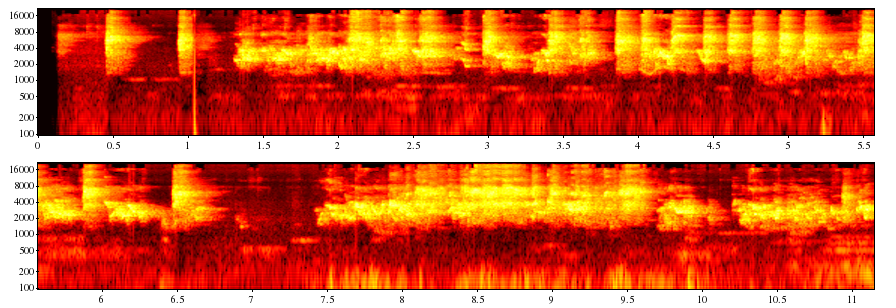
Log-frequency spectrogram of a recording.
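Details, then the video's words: Pet parakeets playing, singing and talking: a dense, busy flock chatter of high warbling chirps and squawks, broken by a short quiet gap near one second and a brief lull before a loud burst late on. "Parakeets Playing, Singing & Talking | Relaxing Chirping Sounds"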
